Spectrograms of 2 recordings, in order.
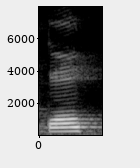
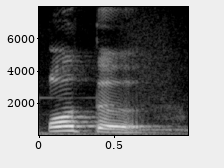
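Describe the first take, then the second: First: The final consonant ends plainly without a bounce. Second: The final consonant ends with an echoing bounce.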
